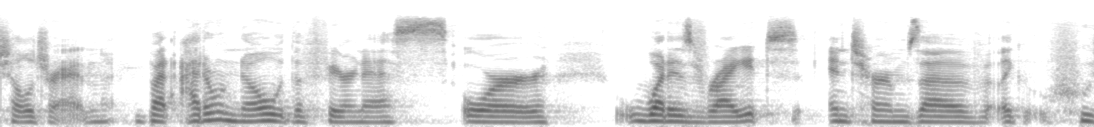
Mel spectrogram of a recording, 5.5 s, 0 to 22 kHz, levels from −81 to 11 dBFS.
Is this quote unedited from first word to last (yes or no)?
yes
